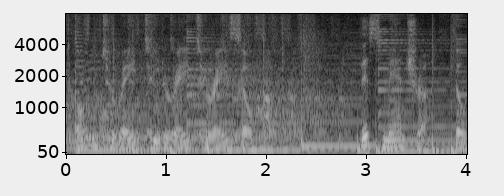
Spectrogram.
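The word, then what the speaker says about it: Om Tare Tuttare Ture Soha: Tara is believed to respond quickly to those who recite her mantra, Om Ter Tutter Tor Sva, pronounced Om Ture Tutere Ture Soha.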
